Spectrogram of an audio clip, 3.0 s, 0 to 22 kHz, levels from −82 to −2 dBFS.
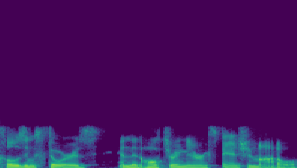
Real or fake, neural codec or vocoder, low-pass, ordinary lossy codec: fake; codec, 16 kHz, 2 kbps, X-Codec, HuBERT features, trained on general audio; 5.4 kHz; Opus, 64 kbps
